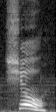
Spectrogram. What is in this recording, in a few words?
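"show", Nigerian Pidgin, female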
